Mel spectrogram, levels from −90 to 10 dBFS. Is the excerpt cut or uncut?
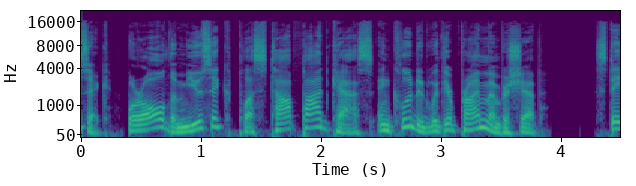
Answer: uncut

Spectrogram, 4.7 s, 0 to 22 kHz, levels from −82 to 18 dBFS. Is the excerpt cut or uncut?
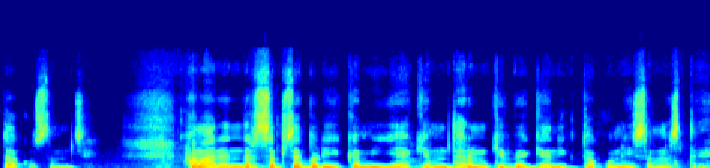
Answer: uncut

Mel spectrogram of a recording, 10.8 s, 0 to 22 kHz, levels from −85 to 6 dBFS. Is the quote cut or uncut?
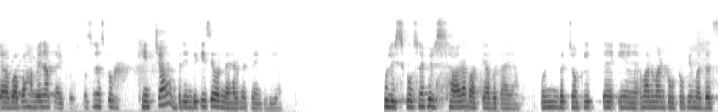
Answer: uncut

